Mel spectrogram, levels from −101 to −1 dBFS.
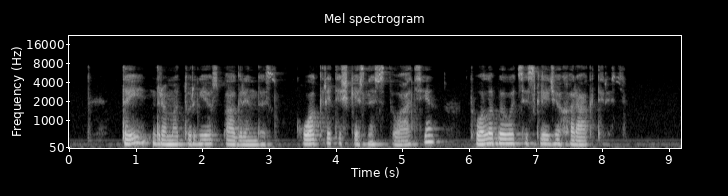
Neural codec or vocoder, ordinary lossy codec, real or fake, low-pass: none; MP3, 96 kbps; real; 7.2 kHz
